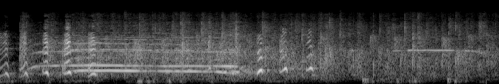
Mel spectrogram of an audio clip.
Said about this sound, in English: If everyone would please give a round of applause and welcome the mayor of Minooka, Rick Offerman.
